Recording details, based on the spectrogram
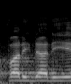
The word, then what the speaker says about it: fuddy-duddy: Anybody know what a fuddy duddy is? You know what a fuddy duddy is? – Yep. – Fuddy duddy. – Funny duddy. – No, not funny. Fuddy.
